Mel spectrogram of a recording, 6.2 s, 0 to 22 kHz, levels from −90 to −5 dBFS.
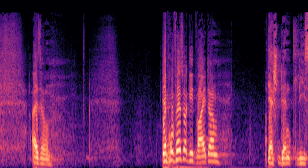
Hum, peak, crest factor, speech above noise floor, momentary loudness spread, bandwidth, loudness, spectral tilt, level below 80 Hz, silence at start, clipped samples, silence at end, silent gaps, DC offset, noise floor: none; 0 dBFS; 20 dB; 41 dB; 17 LU; 16.5 kHz; -17 LUFS; -5 dB/octave; -52 dBFS; 0 s; under 0.1%; 0 s; none; under 0.1%; -58 dBFS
